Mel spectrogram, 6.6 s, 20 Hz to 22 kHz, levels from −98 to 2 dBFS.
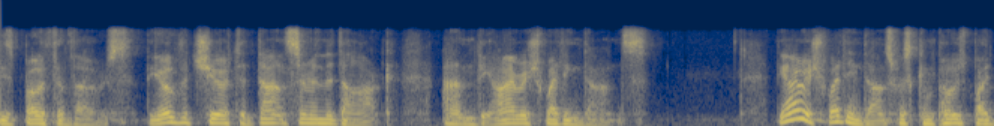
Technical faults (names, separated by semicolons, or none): Opus voice compression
